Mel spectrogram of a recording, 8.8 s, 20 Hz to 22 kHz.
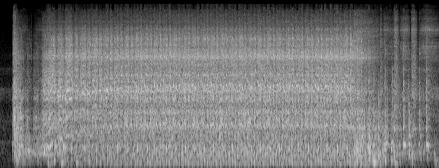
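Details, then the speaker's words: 1998 Briggs & Stratton Vanguard 16HP horizontal-shaft V-twin (model 303447) cranked steadily about seven seconds with even chuffing, never catching. Cranks but won't start, fuel starvation from cracked fuel pump vacuum line. "Alright, so I figured out the other problem. It wasn't getting fuel to it. I took the line off going to the carburetor Hooked another line to it, and there was no fuel at all coming out when it was cranking over."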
